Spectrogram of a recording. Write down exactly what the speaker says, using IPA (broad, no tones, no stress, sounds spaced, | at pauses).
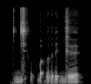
dʲ o̰ ɓ a̰ r i ɡ ɪ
